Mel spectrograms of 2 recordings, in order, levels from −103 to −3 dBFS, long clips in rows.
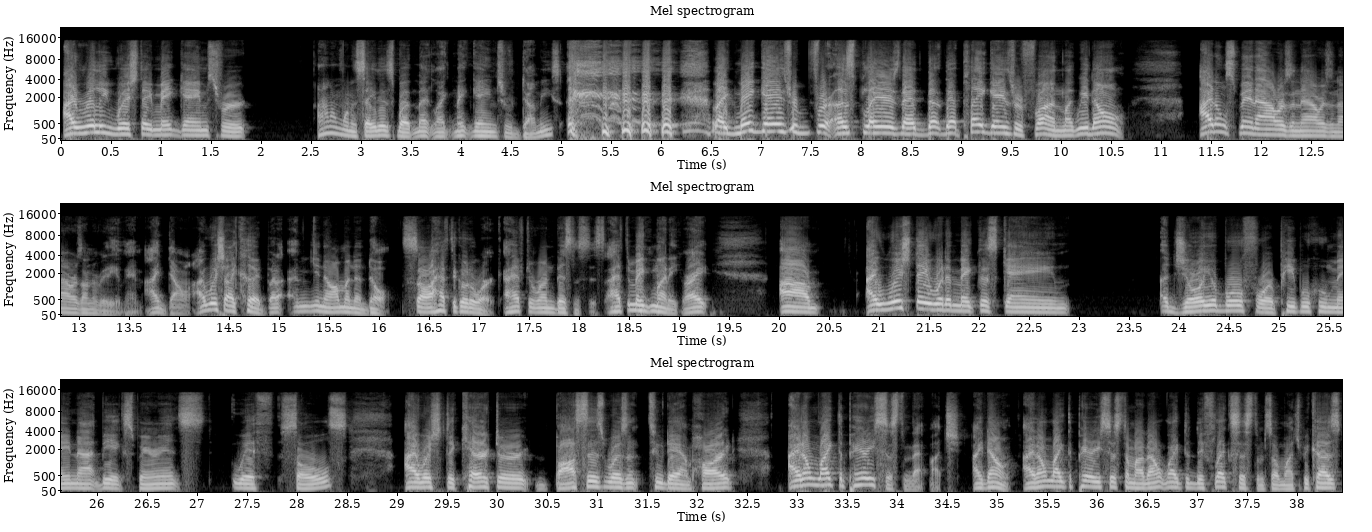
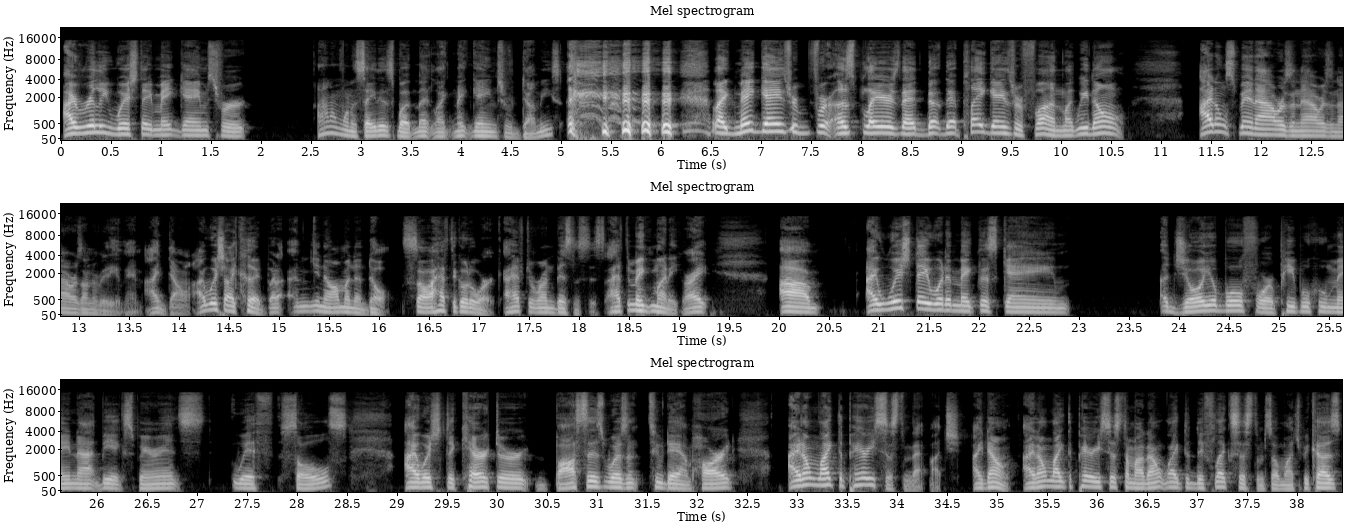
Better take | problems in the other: second | distortion; heavy; 7 dB below the speech

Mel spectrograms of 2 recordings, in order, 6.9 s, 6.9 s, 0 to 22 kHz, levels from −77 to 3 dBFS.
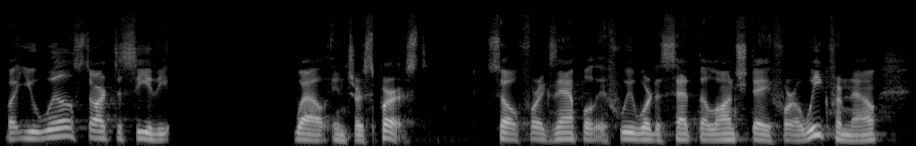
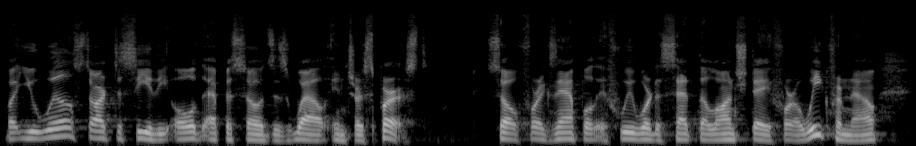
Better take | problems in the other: second | audio cutting out; at 1.5 s for 1 s

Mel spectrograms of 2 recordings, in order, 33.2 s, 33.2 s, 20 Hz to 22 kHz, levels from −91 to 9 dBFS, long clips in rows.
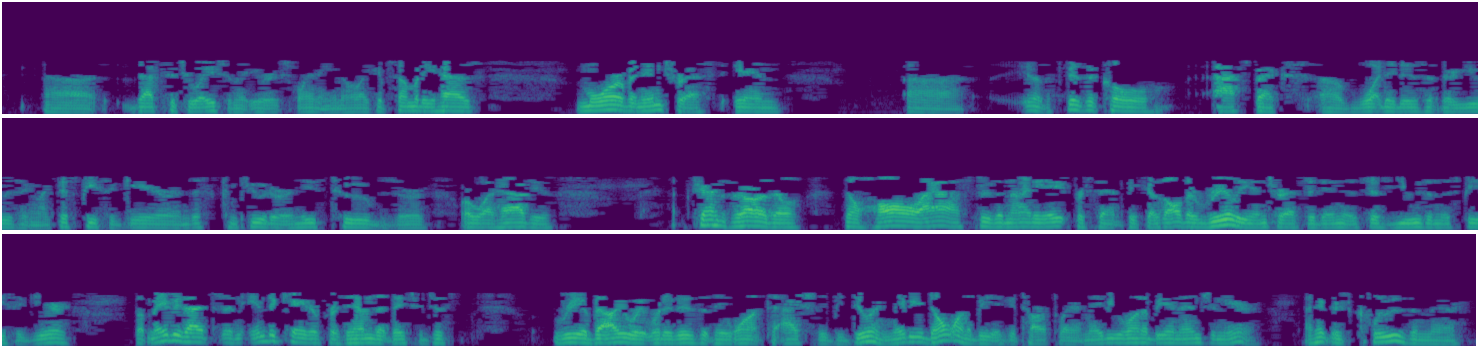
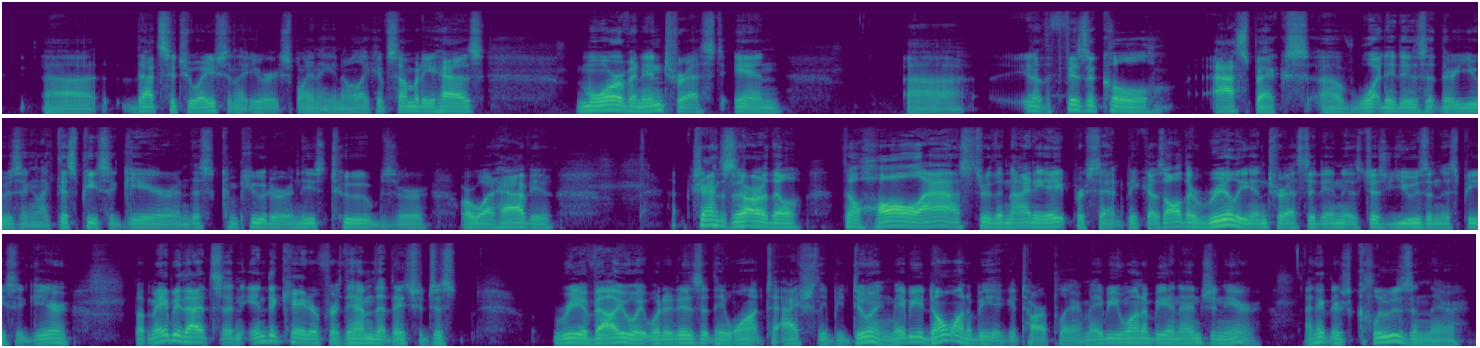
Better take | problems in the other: second | garbled, watery; badly; nothing above 3 kHz

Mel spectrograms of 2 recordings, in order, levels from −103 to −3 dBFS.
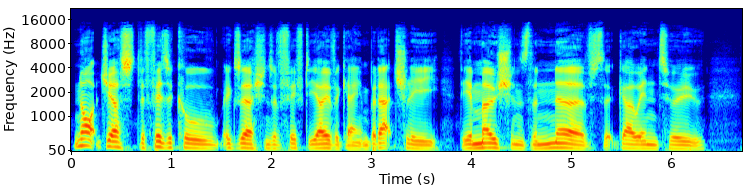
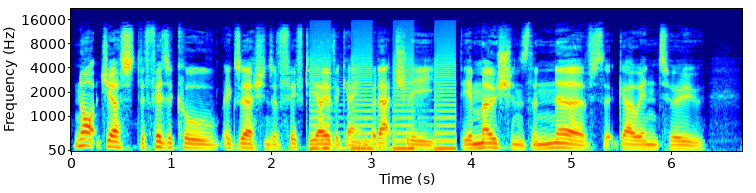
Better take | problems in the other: first | alarm; noticeable; from 2.5 to 4 s; peak 6 dB below the speech

